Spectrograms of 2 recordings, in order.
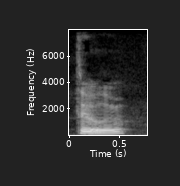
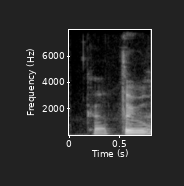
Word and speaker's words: Cthulhu: C-H-U. – Nope. – What? – Nope. – C-H? – Nope. – Okay. – C-T-H. – Yeah. – Ah, fuck that shit. Those silent letters. – Fuck, dude's been lifting. He's got some fucking arms on him. No, Cthulhu. Cthulhu.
